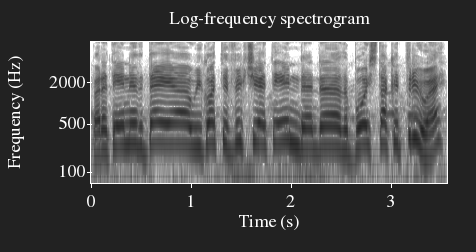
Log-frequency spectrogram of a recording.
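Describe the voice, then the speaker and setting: A man's voice: very high-pitched, fairly even intonation, racing, crowd noise. A man, a team captain interviewed outdoors, cheerful and tagging sentences with eh. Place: outdoors at a rugby ground.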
